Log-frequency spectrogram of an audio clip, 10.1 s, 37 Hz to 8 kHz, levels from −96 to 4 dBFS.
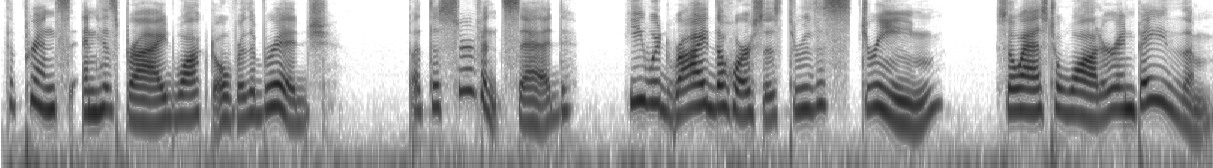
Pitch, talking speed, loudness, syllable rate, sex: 225 Hz, 165 wpm, -18 LUFS, 4.2 syllables/s, female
